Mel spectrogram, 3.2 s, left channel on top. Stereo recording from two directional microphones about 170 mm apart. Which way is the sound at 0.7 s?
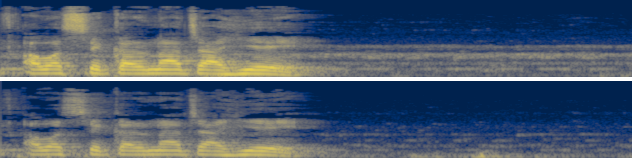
45° left (ahead or behind).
